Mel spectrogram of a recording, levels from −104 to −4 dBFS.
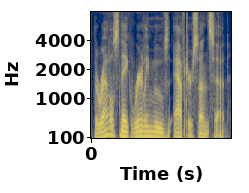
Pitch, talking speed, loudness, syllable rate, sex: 110 Hz, 155 wpm, -17 LUFS, 6.4 syllables/s, male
